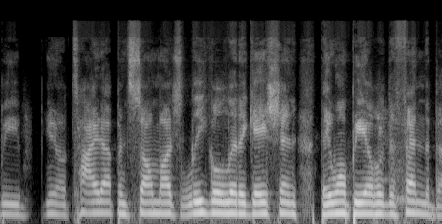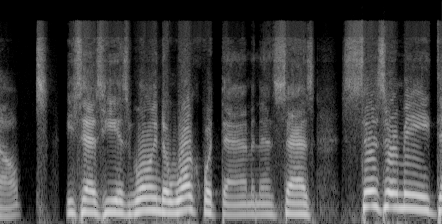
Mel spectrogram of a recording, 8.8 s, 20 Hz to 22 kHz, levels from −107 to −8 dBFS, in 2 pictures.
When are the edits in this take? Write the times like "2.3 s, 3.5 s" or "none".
none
